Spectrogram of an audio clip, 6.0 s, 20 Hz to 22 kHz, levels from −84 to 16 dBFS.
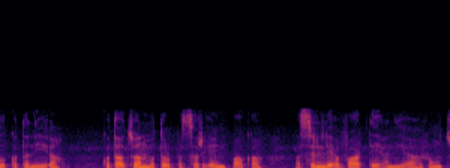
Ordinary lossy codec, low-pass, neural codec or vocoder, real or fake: none; none; none; real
